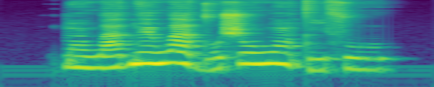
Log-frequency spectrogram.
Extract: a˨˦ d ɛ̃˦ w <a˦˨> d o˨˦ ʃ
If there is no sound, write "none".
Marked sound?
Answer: a˦˨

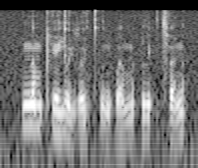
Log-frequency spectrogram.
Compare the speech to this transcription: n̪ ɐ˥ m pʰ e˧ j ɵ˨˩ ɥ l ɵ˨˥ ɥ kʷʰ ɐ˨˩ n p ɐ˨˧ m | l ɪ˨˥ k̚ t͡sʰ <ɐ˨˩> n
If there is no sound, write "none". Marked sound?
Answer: ɐ˨˥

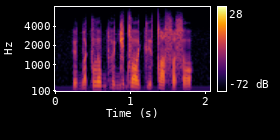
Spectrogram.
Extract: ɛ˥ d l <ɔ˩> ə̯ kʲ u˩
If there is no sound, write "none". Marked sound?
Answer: ɔ˩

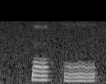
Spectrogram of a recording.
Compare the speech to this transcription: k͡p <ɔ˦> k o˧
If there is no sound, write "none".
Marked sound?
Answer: ɔ˦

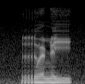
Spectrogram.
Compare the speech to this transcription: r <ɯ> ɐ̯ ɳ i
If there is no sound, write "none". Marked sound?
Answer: u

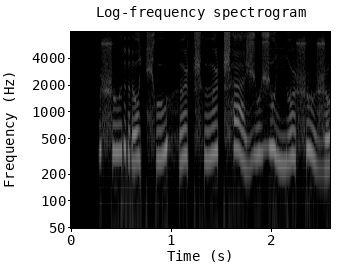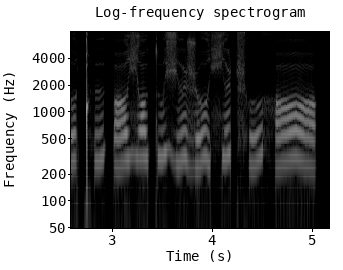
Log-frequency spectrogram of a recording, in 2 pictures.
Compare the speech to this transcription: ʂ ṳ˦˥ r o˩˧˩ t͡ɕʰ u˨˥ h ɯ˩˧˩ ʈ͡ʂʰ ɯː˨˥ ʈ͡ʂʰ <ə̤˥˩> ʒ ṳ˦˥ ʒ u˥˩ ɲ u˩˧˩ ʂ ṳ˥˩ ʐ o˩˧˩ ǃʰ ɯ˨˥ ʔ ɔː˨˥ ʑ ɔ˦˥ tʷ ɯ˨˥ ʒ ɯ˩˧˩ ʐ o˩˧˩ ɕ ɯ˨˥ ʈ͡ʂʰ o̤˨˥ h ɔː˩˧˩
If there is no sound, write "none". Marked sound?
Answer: a̤˥˩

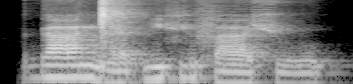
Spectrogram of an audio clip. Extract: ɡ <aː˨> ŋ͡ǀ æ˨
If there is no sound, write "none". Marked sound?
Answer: aː˦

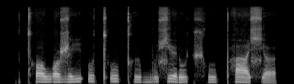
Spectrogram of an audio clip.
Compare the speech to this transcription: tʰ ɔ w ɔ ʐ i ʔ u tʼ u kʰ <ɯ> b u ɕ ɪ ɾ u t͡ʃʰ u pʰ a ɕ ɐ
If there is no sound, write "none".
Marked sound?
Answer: ɯ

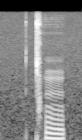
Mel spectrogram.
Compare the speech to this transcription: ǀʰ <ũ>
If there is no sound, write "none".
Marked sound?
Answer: ũ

